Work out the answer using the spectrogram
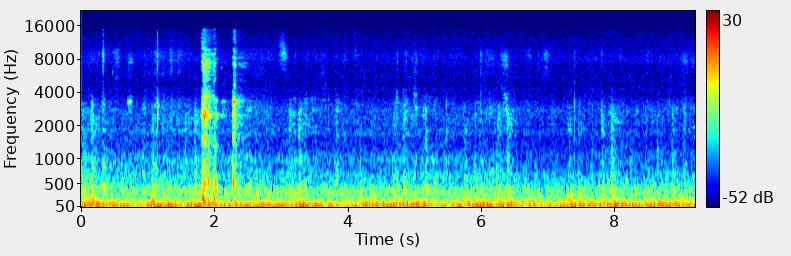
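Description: Passenger train running, heard from inside the carriage: a steady low rumble of wheels on the rails, with two sharp clicks close together about two seconds in.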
